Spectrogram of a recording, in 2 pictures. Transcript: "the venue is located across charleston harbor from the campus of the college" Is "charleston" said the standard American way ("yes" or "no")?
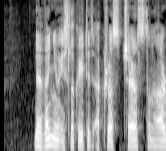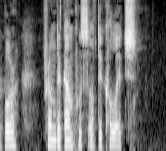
yes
